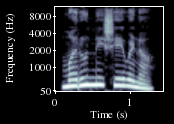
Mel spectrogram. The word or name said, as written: ಮರುನ್ನಿಷೇವಣ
